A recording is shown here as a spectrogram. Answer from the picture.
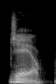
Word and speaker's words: gaol: soft margarine and gaol jail jail that's the original spelling and pronunciation of jail yeah now usually spelled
